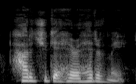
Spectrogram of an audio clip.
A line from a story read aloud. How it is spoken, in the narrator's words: gasped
